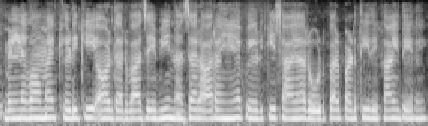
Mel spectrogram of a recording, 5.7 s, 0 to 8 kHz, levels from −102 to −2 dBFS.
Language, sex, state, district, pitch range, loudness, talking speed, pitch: Hindi, female, Rajasthan, Churu, 195-205 Hz, -12 LUFS, 230 wpm, 200 Hz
